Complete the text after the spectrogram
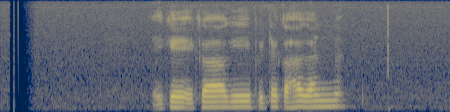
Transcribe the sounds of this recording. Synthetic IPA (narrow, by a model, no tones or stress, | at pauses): ekeːkaːɡeːpiʈəkaɦaɡanːə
